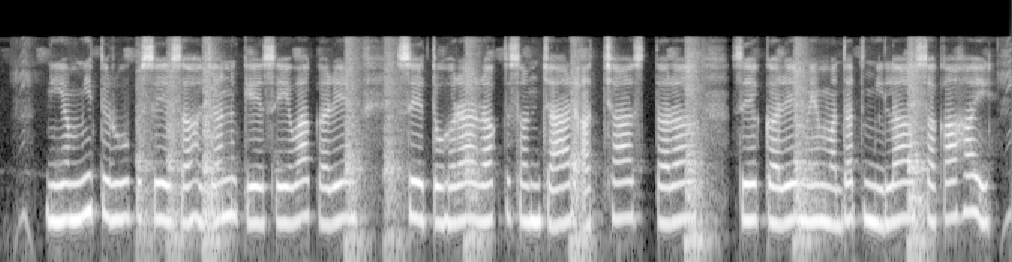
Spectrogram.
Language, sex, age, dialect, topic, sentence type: Magahi, female, 18-24, Western, agriculture, statement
